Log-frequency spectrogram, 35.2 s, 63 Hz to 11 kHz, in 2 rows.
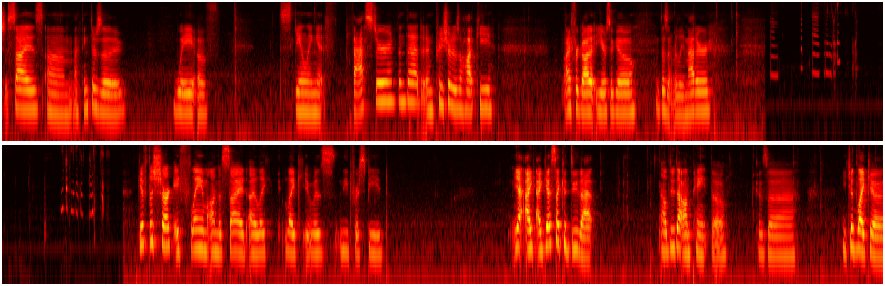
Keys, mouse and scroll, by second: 5.8 middle click, 11.4 typing, 11.5 shift+middle click, 14.3 shift+middle click, 15.5 shift+middle click, 17.6 shift+middle click, 28.3 shift+middle click, 33.5 shift+middle click, 34.7 shift+middle click.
